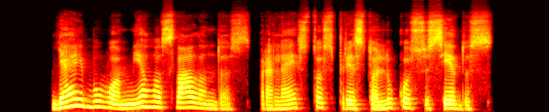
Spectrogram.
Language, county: Lithuanian, Šiauliai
